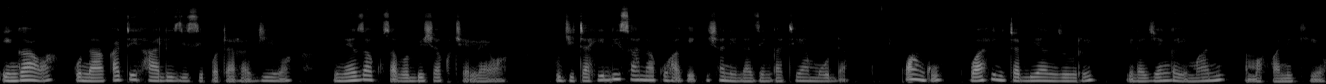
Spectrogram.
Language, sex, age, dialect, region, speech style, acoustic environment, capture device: Swahili, female, 25-34, Kenya - Nairobi Sheng-influenced, Kenya, focused, silence, mobile / Linux / Chrome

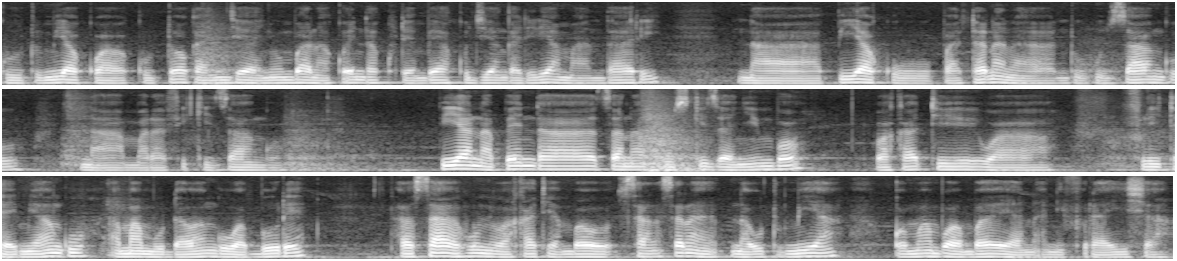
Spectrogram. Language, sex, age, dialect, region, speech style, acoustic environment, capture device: Swahili, male, 25-34, Kenya - Nairobi Sheng-influenced, Kenya, relaxed; focused; excited; happy, silence, mobile / Linux / Chrome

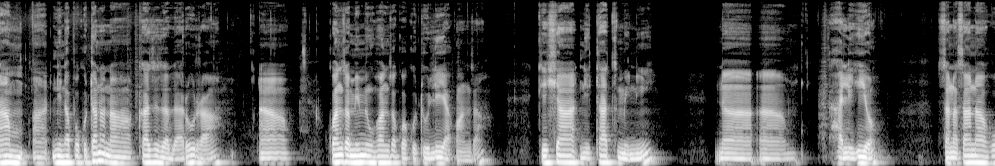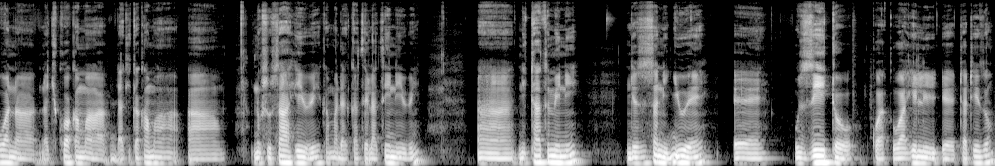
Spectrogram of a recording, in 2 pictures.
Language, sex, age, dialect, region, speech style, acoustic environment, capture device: Swahili, male, 25-34, Kenya - Nairobi Sheng-influenced, Kenya, relaxed, nature; silence, desktop / Windows / Chrome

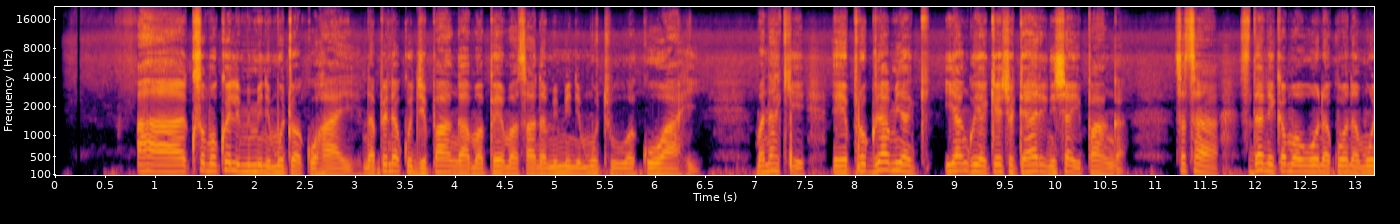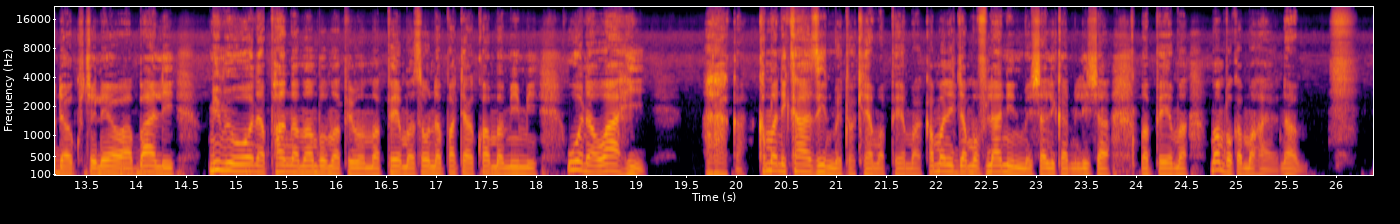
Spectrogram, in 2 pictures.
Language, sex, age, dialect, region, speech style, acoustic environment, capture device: Swahili, male, 25-34, Kenya - Mombasa, Kenya, happy; relaxed; excited, nature, mobile / Linux / Chrome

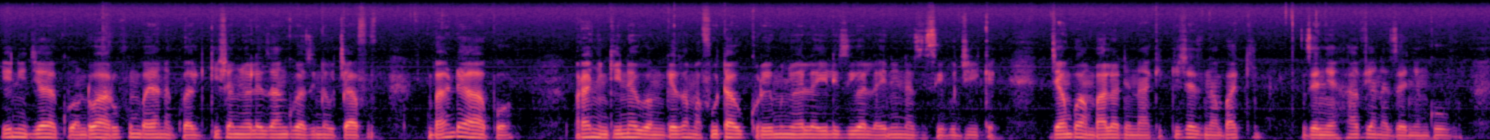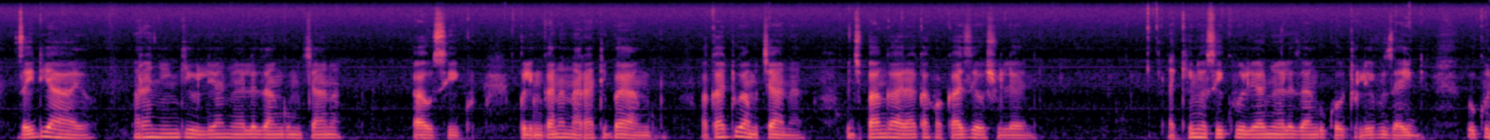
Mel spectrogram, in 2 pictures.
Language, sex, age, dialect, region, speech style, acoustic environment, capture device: Swahili, male, 18-24, Kenya - Nairobi Sheng-influenced, Kenya, focused, silence, desktop / Windows / Chrome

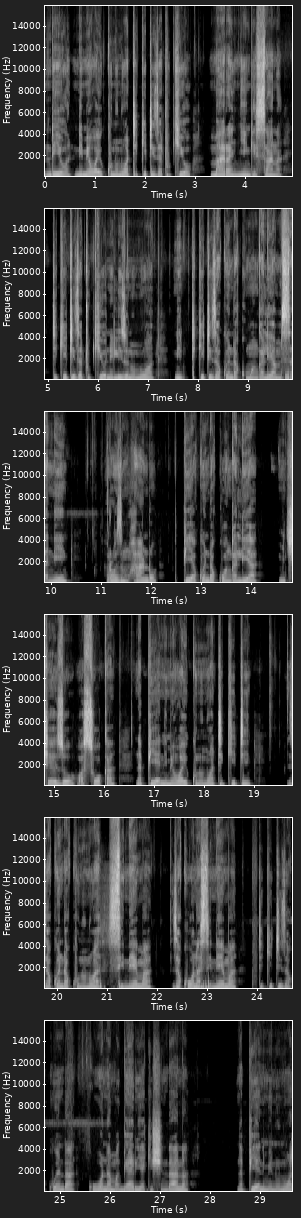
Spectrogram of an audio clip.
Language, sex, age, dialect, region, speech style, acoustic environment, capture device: Swahili, male, 25-34, Kenya - Mombasa, Kenya, happy; relaxed; focused, nature; silence, mobile / Linux / Chrome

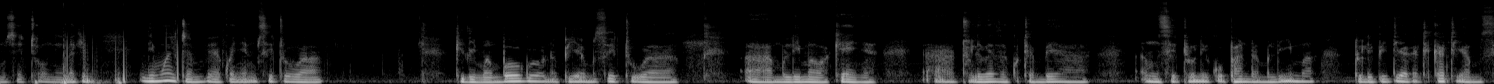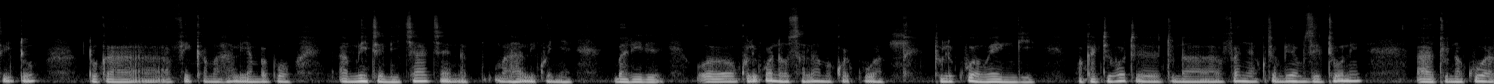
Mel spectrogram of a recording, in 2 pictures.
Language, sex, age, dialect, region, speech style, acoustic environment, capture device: Swahili, male, 25-34, Kenya - Nairobi Sheng-influenced, Kenya, relaxed, silence, mobile / Linux / Chrome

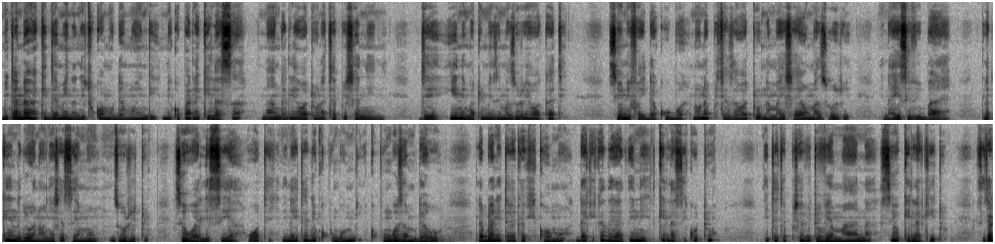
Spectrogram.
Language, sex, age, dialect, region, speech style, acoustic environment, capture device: Swahili, female, 25-34, Kenya - Nairobi Sheng-influenced, Kenya, relaxed, nature, mobile / Linux / Chrome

